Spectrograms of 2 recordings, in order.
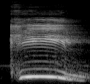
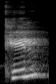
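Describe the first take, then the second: First: "खील" with a drawn-out ee; long stretched ee in "खील". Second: "खिल" short, with a rising pitch; quick "खिल" with short vowel. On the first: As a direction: hold the vowel in "खील". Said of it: "बड़ी ई में लगा देते". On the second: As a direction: keep the i in "खिल" brief. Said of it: "छोटी की आवाज़". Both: Shown as a demonstration.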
